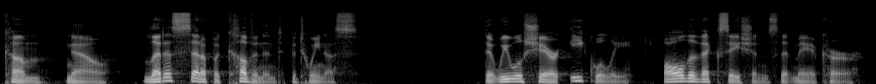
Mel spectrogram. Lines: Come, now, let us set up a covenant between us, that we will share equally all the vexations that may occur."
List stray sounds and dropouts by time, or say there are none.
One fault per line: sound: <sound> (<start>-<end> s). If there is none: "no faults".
no faults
